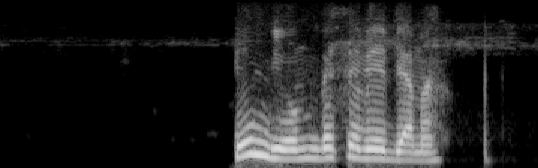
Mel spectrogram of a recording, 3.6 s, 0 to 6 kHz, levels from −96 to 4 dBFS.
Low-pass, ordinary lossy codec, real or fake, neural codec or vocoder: 5.4 kHz; Opus, 24 kbps; real; none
